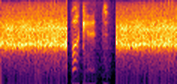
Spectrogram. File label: "bucket", English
